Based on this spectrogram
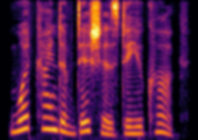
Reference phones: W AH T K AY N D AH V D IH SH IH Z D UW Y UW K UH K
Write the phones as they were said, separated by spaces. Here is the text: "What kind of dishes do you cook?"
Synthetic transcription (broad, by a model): W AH T K AY N D AH V D IH SH IH Z D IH Y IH K UH K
